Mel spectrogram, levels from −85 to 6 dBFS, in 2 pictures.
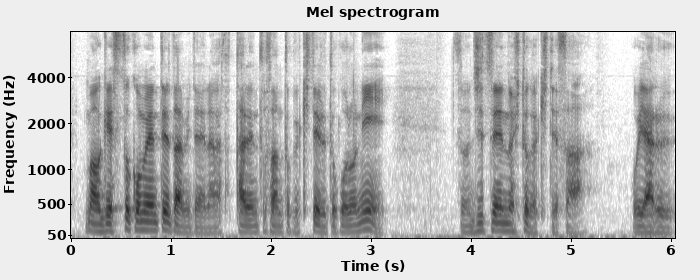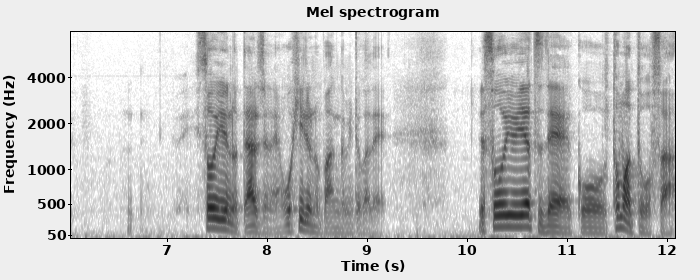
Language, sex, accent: Japanese, male, native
